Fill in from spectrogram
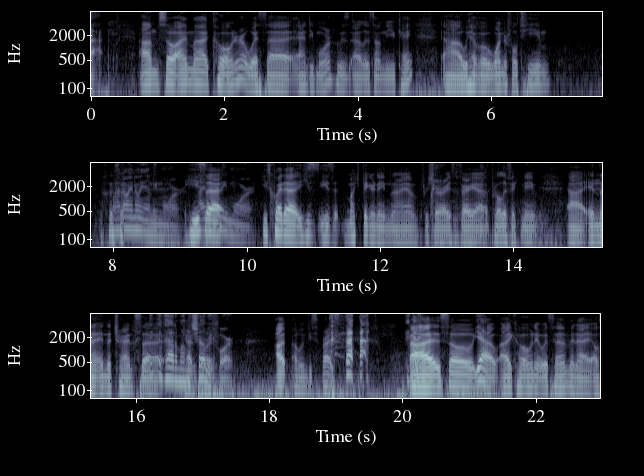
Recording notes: On Location Sessions at ADE 2023.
